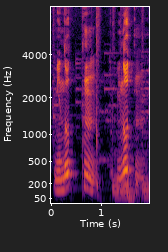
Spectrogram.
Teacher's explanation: Se escreve Minuten, mas você engole o E. Minuten. É só travar a língua aqui no dente e falar minuten, minuten.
